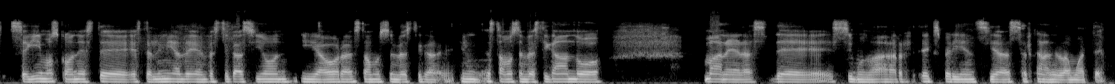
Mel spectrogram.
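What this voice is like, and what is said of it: North American accent speaking Spanish. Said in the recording (Spanish): “Tú eres norteamericano, ese acento lo pone de manifiesto.”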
